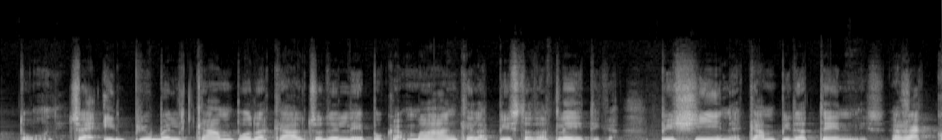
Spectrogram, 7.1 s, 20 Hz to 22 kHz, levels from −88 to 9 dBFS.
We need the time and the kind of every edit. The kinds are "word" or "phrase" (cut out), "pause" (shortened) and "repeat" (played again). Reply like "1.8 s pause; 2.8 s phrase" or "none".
none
